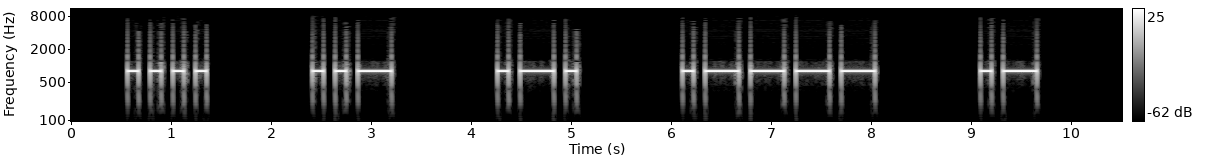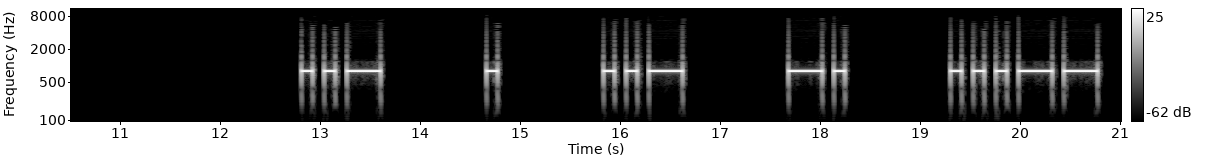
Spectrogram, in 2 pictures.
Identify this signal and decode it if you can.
Morse code, heard as a keyed tone, about 10 wpm, spaced as for 6 wpm, 800 Hz. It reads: HUR1A UEUN3
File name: LEZIONI / 5 LBVC / 5 LB ws 10wpm 3616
